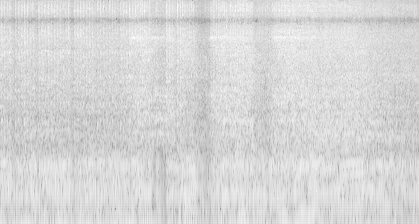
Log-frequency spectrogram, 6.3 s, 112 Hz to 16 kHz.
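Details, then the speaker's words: 1967 Volvo Amazon (122), revived after 35 years abandoned, after new motor mounts and exhaust work: rough, loud idle rising into revs with a harsh puffing rasp; exhaust manifold leak, welding it shut being considered. "all that noise is coming out of the exhaust manifold"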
